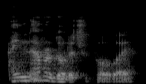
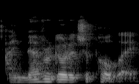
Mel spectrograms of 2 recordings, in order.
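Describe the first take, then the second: First: "never" said higher, stretched; stress on never. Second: Said in the usual way. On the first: Real, not acted. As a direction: lean hard on "never". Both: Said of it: "repeated with emphasis".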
